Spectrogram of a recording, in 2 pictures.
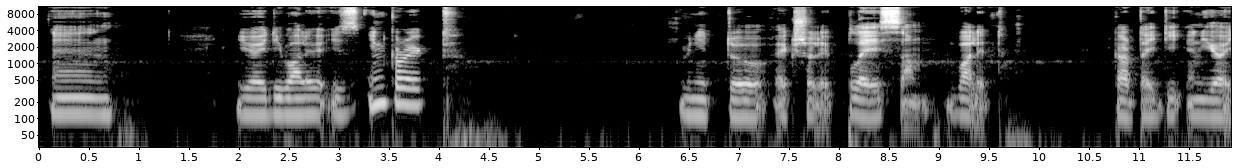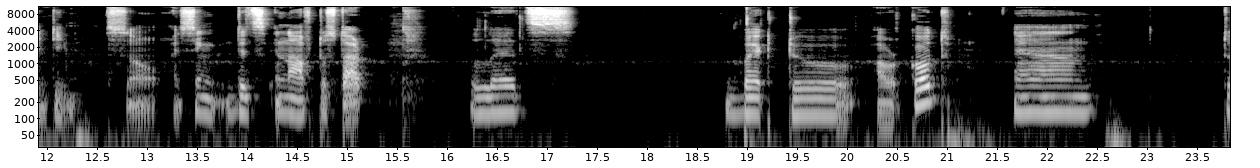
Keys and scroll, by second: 19.0 super+Tab.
